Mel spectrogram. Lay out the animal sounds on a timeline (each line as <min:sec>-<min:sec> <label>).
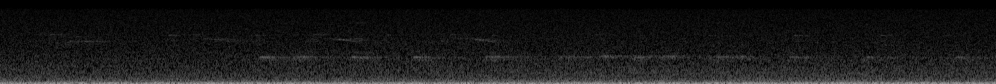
0:00.0-0:01.8 American Robin (Turdus migratorius)
0:00.6-0:05.1 Blue Jay (Cyanocitta cristata)
0:02.4-0:10.0 American Crow (Corvus brachyrhynchos)
0:06.9-0:10.0 American Robin (Turdus migratorius)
